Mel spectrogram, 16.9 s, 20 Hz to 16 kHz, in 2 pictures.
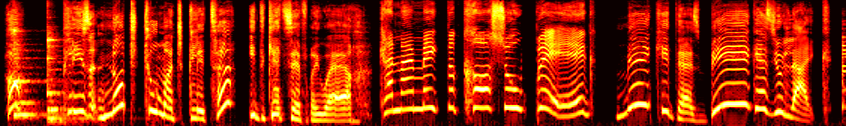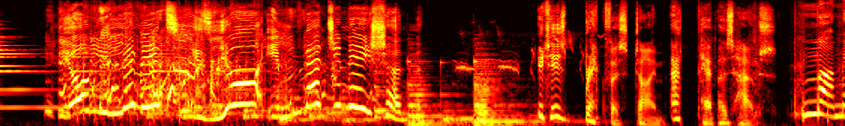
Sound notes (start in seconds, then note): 8.4 school bell rings; 8.9 children laughing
